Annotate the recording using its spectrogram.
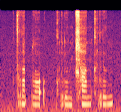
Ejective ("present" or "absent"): absent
